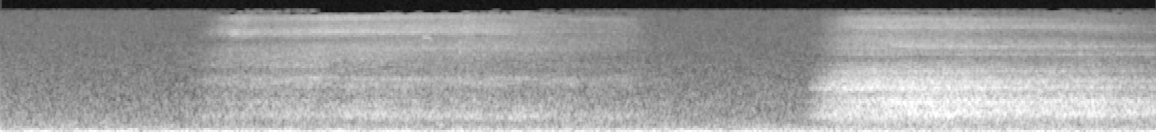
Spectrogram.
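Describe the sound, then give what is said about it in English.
A deep, slow breath, heard as two long airy hisses separated by a brief pause. The second hiss is stronger and fuller. Both are quiet and there is no speech. “I'm gonna take a deep breath.”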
